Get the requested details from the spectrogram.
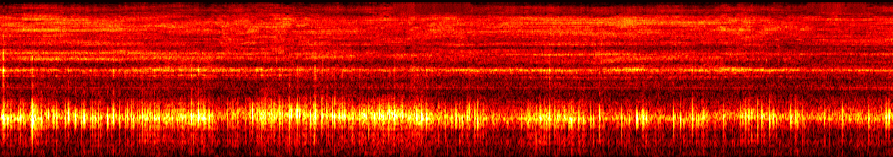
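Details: Steady mid-pitched motor whine with slight wavering as the first implant is driven through a surgical guide to seating torque in fully guided surgery for an implant-supported overdenture.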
